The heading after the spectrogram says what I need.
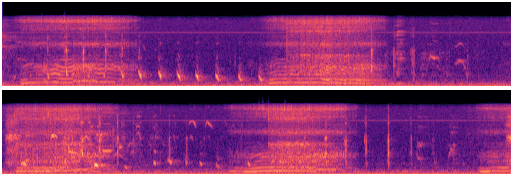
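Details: Person snoring: loud rattling snores on each breath in, about four over thirteen seconds, with quieter breathing between them; ordinary snoring.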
